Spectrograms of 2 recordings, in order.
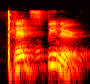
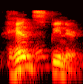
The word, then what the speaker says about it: hand spinner: Tá, toma cuidado com a pronúncia. Spiro, Spin Splend, Spinner Hall. Enfim, o povo não sabe falar o nome, certo? Hand spinner. Ó, repitam comigo. Hand spinner. Esse que é o nome.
